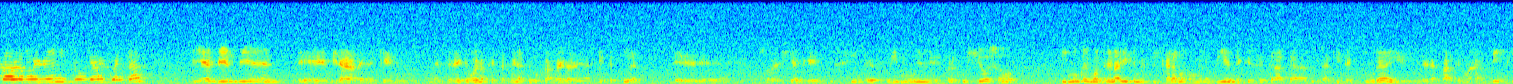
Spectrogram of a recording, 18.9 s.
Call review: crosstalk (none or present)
none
